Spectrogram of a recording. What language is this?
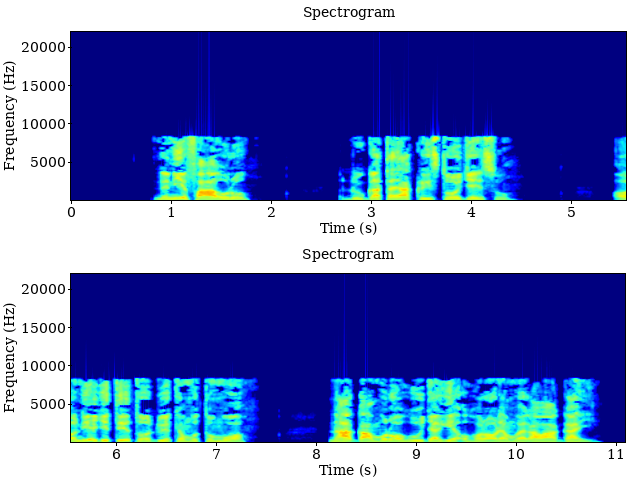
Kikuyu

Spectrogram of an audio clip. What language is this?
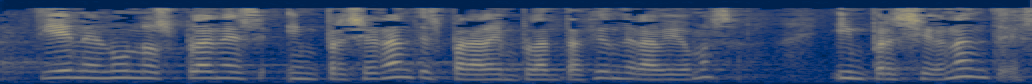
Spanish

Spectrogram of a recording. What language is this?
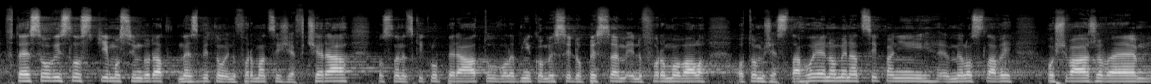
Czech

